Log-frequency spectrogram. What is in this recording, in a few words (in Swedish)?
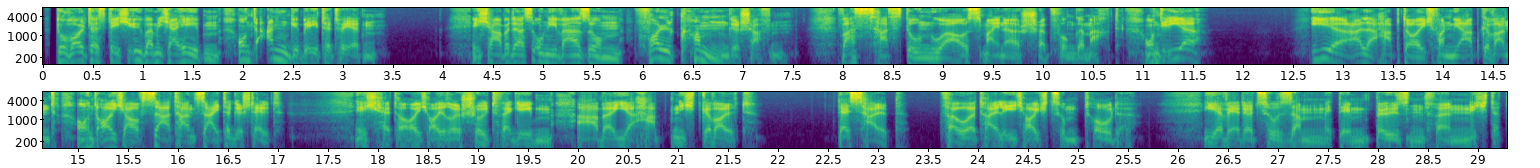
Arg Tysk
